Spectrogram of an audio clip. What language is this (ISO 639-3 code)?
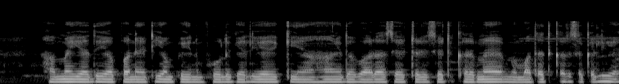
mai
